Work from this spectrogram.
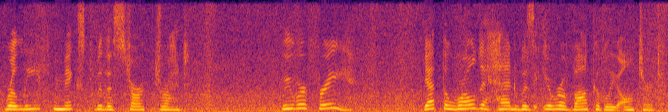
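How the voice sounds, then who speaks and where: A woman giving steady first-person narration for an audio drama. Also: mid-range voice. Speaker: narrator and lead voice actor.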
